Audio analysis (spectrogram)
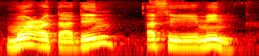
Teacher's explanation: حمزہ جو ہے وہ حروف حلقی میں سے ہے، اس لیے ہم نے غثاءً کو ظاہر کر کے پڑھنا ہے، یعنی اظہار کر کے پڑھنا ہے.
